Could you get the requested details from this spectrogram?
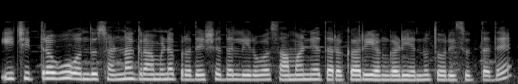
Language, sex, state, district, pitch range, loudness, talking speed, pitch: Kannada, female, Karnataka, Bangalore, 215-245 Hz, -14 LUFS, 115 wpm, 225 Hz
